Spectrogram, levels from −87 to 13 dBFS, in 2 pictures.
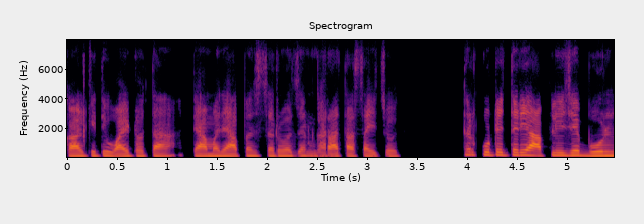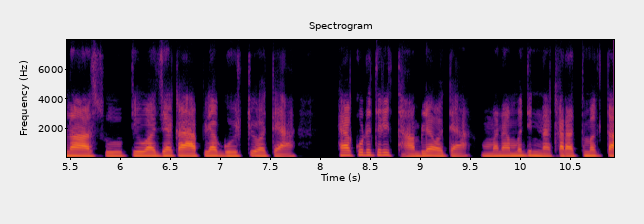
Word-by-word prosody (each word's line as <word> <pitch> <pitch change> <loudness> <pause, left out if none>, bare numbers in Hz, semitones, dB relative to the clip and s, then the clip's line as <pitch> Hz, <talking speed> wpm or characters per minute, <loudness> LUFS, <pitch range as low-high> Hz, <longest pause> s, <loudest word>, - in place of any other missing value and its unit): काळ 130 -1 +4
किती 140 +1 -3
वाईट 125 +1 +1
होता. 125 +1 -1 0.2
त्यामध्ये 130 0 +2
आपण 130 +3 0
सर्वजण 135 +1 -3
घरात 125 +1 -1
असायचो. 120 -1 -3 0.7
तर 200 - -1
कुठेतरी 185 -2 +1
आपली 165 0 +4
जे 160 +1 +4
बोलणं 140 +1 +3
असू 130 +1 -3
किंवा 140 0 +3
ज्या 140 0 +1
काही 140 -1 +5
आपल्या 140 +2 +2
गोष्टी 130 +3 -2
होत्या, 130 -3 -1 0.5
ह्या 170 0 +5
कुठेतरी 180 -1 -1
थांबल्या 125 +5 0
होत्या. 125 -2 -2 0.3
मनामध्ये 140 +2 0
नकारात्मकता 130 +3 0
130 Hz, 150 wpm, -24 LUFS, 125-145 Hz, 0.7 s, काही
